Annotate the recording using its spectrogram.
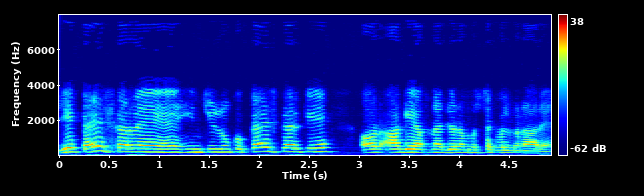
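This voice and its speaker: This man speaks at a moderate pace with a high pitch and ordinary pitch variation. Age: 60s. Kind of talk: TV interview. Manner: halting.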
